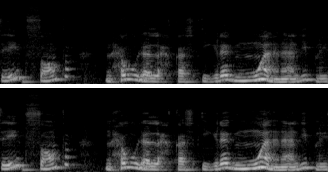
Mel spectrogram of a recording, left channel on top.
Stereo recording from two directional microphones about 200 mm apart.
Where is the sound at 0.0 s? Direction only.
35° right (ahead or behind).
